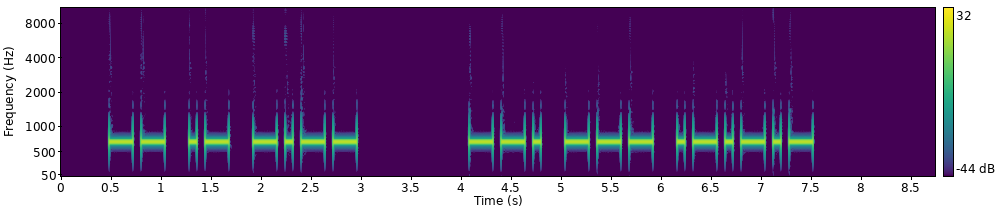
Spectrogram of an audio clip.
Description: Morse code, heard as a keyed tone, about 15 wpm, 700 Hz. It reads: MAY GO.
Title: 2x Word-Spacing - Sentences from Top 100 Words - 15wpm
